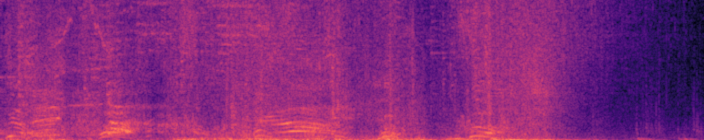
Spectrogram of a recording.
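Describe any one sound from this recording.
A creature shrieks and snarls.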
